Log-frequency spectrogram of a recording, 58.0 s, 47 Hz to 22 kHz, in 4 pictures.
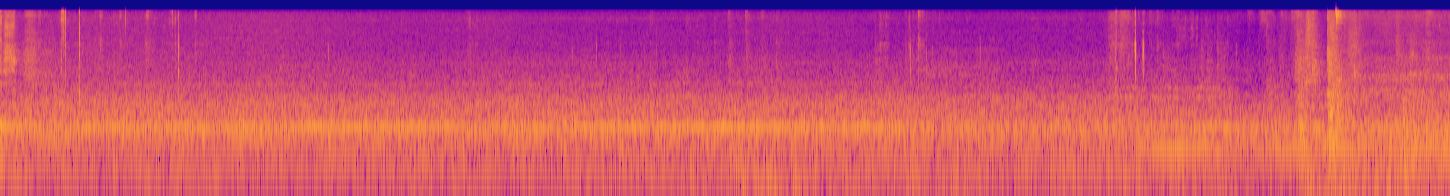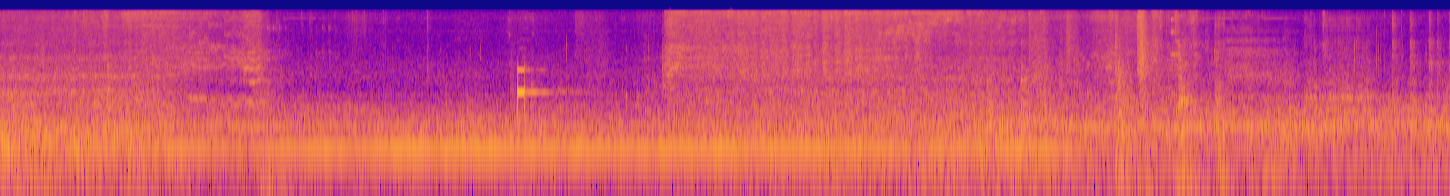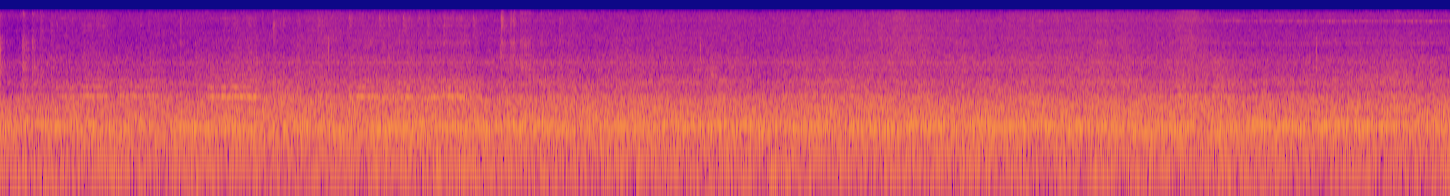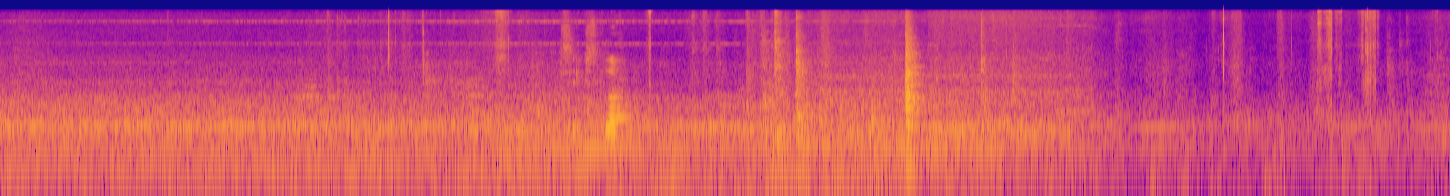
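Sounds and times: sliding elevator doors: 0:00.0 - 0:19.6, 0:20.2 - 0:56.2
elevator running hum: 0:00.0 - 0:58.0
steady low tone: 0:00.4 - 0:22.4.

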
